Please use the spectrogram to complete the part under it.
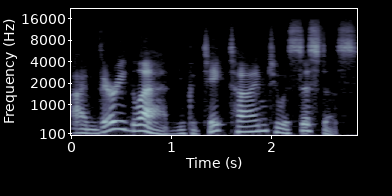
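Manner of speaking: reading at the slowest possible pace. Showing how to read on-screen text so others can follow; reading as slowly as possible. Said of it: "read the text as slow as I possibly can".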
